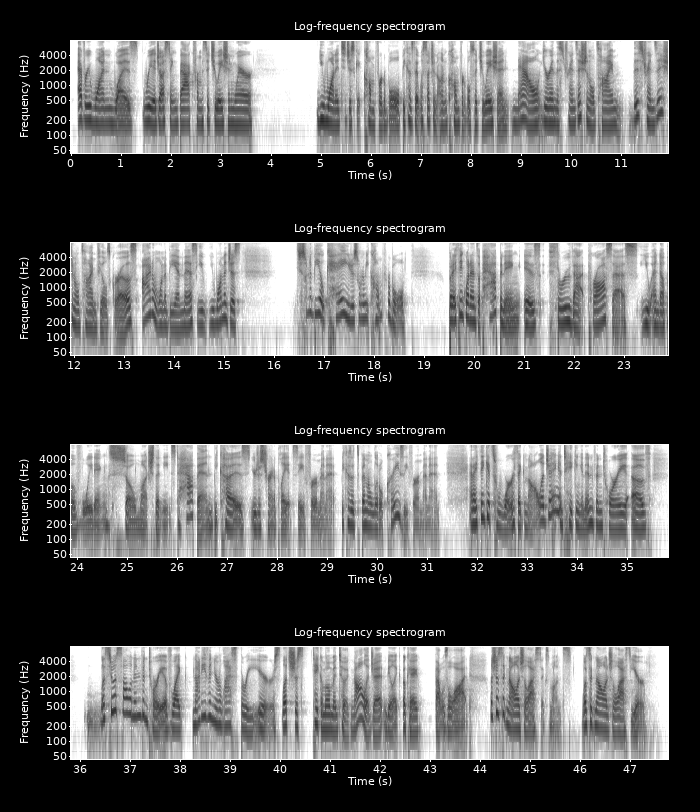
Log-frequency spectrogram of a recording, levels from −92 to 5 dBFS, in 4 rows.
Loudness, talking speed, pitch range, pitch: -23 LUFS, 185 wpm, 165-210 Hz, 180 Hz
